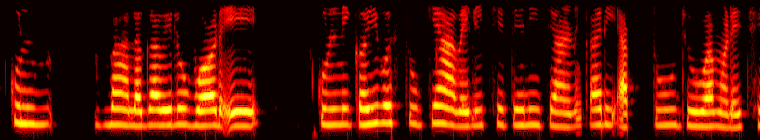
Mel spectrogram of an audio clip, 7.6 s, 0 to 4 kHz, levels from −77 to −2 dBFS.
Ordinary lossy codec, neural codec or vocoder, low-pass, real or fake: none; none; 3.6 kHz; real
